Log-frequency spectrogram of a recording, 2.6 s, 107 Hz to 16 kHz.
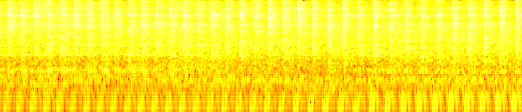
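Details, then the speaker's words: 1982 Honda ATC185 after carburetor replaced to cure a vacuum leak, briefly on choke: rapid, even single-cylinder firing, idles slow, no popping on throttle, misses or stumbles; normal running. "see the way it idles nice and slow so there she is right when you uh when you gun it and so forth there's no puffing of"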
